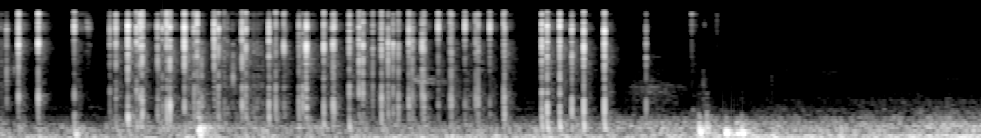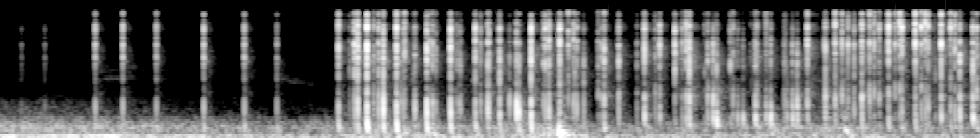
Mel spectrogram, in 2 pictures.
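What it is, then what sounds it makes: Glass tablet screen tapped with nails. Long acrylic nails tap on the glass touchscreen of an iPad lying flat on a desk with its home screen showing. Rapid, bright clicking taps come in dense bursts, thin out to a few scattered clicks over a faint low hum in the middle, then return in quick succession.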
